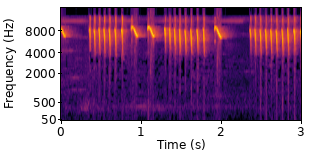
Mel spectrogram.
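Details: High-pitched kolibri ninja song used for training caged birds: rapid even series of sharp ticking notes broken by short downslurred whistles, in three fast bursts.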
